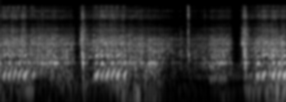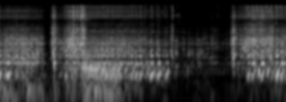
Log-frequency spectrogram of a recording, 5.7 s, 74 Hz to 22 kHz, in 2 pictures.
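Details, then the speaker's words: Yamaha 15 hp outboard that dies at low rpm in forward gear, tested with the stop-switch wiring disconnected: it still catches, sputters and cuts out repeatedly, so the stop switch is ruled out; the cause was later found to be a leaking reed valve and clogged carburetor. "masih juga seperti itu berarti untuk bagian stop kontak juga tidak bermasalah"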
